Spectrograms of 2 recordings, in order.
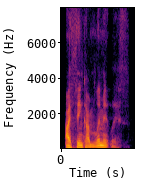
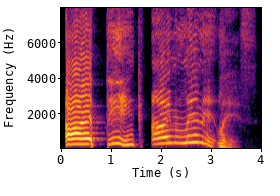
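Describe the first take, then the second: First: It is said plainly, without much feeling. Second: It is said with deep, heartfelt feeling. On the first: The speaker calls it wrong. "you're not just saying" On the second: The speaker calls it right. "adding power to that word"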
